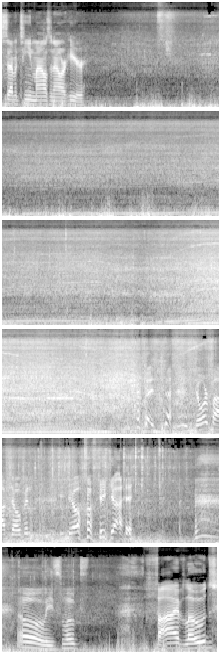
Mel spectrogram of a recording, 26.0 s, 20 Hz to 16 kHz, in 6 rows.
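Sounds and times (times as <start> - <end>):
truck engine accelerating: 0.0 - 24.9.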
